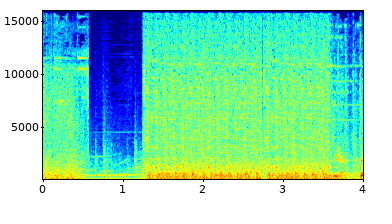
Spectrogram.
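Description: Rapid automatic gunfire, a dense volley of shots starting about a second in and lasting over two seconds.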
